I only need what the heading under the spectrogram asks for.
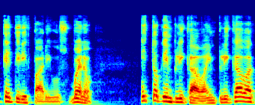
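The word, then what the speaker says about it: ceteris paribus: ese es el mecanismo de análisis, te dicen setiris paribus, te escribían en el pizarrón, pero se pronuncia quétirisparibus.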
